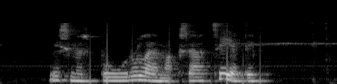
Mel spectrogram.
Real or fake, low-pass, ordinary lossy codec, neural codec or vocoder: real; 7.2 kHz; AAC, 48 kbps; none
